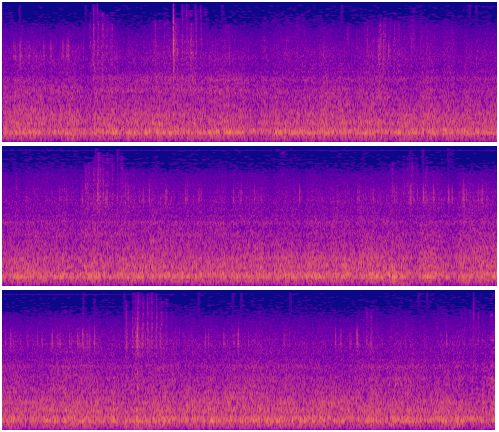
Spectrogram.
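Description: Car cruising at expressway speed heard from inside the cabin: steady tyre and engine drone with a low hum. A few light clicks come through, one about a second in and one near eleven seconds.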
